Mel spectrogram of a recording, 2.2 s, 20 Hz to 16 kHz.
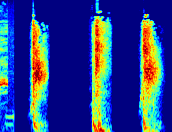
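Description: Edited-in hitting sound effects: three short, sharp whacks about 0.6 s apart, with dead silence between them.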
